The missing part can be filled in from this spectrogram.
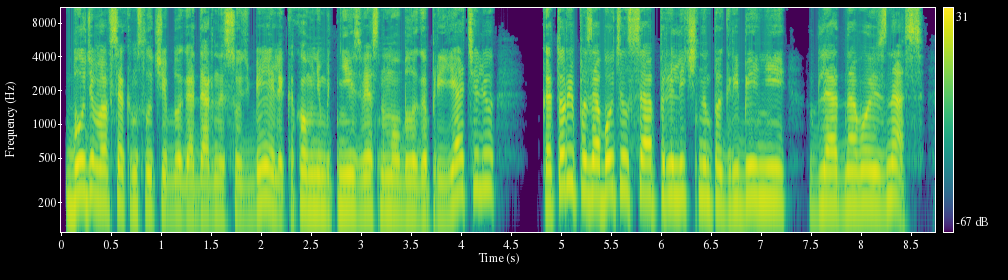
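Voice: medium pitch, lively intonation, moderate pace, dry recording, studio quality, close to an everyday voice. A reader voicing an affected, pompous English knight who talks in florid, mannered phrases. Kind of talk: audiobook reading.

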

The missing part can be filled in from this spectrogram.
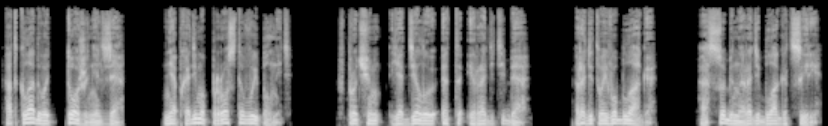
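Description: A commanding sorceress speaking softly and firmly, read by a man in his own low register. Dry and close to the mic. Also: normal speed, slightly rough, no echo. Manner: soft, firm. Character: commanding sorceress, soft but firm.

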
